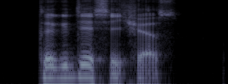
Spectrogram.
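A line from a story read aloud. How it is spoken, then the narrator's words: Tired question. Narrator (Russian): Я устало спросил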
